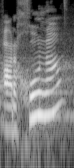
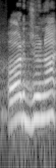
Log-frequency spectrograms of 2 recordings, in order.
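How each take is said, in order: First: The stress is not on the third-last syllable. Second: The stress is on the third-last syllable. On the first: The speaker calls it wrong. "y no Arjuna" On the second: The speaker calls it right. "es Arjuna, Arjuna"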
